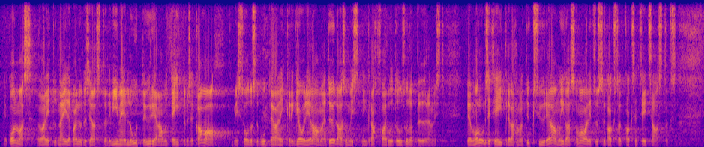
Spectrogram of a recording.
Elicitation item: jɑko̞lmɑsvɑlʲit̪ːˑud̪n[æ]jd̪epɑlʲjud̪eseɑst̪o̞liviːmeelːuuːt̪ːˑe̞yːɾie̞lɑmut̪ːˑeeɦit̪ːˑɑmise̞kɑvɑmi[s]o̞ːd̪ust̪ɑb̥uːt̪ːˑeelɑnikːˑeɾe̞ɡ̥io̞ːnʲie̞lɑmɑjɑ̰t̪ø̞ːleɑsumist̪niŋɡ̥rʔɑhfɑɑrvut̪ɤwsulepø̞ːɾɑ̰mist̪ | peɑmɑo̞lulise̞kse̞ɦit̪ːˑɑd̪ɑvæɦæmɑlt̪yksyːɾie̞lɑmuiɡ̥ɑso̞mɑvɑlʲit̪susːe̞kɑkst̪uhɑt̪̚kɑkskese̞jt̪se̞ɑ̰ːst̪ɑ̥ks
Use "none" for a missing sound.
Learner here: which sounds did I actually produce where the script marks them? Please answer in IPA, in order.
æ, sː

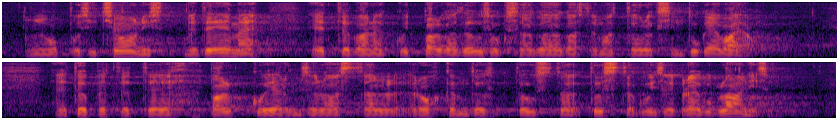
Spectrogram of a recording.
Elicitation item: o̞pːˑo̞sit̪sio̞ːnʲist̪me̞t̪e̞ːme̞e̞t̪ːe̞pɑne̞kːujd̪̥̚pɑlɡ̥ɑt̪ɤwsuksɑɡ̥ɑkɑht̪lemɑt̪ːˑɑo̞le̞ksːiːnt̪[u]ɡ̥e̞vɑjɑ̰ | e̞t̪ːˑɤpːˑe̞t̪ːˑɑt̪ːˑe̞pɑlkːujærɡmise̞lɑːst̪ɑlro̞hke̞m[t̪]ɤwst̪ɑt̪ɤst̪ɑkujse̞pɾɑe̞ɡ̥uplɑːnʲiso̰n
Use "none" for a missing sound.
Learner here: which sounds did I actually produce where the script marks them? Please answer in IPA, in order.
u, t̪

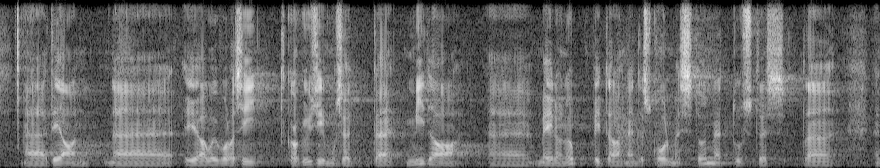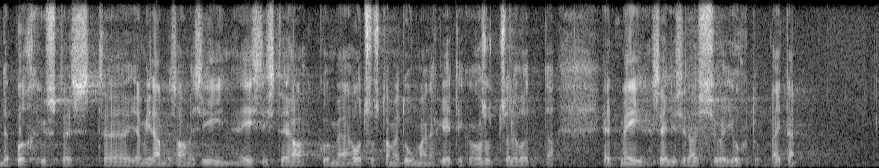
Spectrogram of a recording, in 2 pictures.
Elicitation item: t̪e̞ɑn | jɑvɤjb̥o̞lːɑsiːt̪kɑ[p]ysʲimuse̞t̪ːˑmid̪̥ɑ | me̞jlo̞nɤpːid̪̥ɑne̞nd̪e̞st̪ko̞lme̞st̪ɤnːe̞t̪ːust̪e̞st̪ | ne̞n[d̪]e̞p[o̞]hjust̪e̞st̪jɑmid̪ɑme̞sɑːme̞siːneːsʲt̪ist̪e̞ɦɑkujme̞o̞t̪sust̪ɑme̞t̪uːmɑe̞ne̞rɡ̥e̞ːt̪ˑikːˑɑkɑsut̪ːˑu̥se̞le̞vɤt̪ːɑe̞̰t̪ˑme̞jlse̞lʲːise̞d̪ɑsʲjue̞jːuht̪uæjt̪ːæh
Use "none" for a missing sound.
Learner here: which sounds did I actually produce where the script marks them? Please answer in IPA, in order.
k, d̪, ɤ̞

